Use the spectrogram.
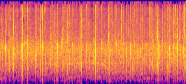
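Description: An audience at a neapolitan talent show claps for the contestants, dense steady applause from many hands at moderate distance, continuous throughout with no voices standing out.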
